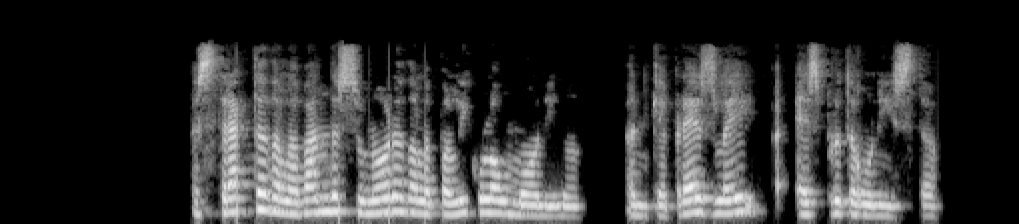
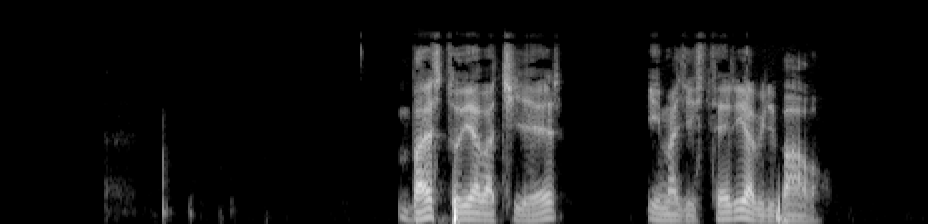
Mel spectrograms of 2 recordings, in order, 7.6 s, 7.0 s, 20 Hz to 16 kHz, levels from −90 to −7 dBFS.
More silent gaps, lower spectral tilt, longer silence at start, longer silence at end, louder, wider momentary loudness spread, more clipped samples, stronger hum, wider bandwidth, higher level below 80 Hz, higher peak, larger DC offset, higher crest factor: first, 4.41-4.68 s vs none; about the same, -4.5 dB/octave vs -5 dB/octave; second, 1.45 s vs 3 s; second, 0.6 s vs 0.85 s; first, -19 LUFS vs -25 LUFS; second, 11 LU vs 15 LU; neither; neither; second, 8 kHz vs 9.4 kHz; second, -58 dBFS vs -48 dBFS; about the same, -2 dBFS vs 0 dBFS; neither; second, 18 dB vs 28 dB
